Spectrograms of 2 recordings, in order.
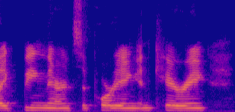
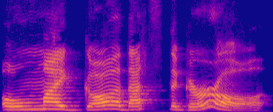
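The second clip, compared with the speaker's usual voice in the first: stunned realization; 4 semitones higher, 6 dB louder, much slower than usual. Retold or imitated. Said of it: "And I was like".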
